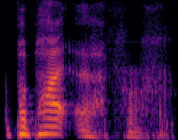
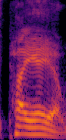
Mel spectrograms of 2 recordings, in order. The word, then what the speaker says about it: paella: It's papaya. I'm saying papaya. Spanish I thought you dish. said it right. Paella, that's what it is.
